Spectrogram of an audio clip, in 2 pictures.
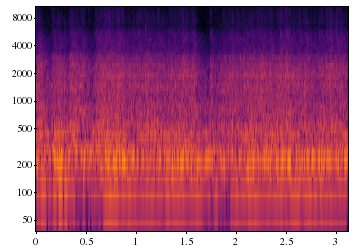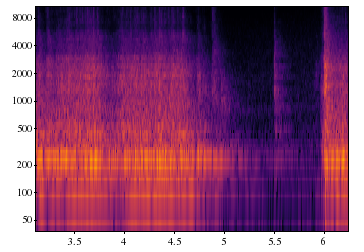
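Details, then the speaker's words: Ferguson 20 petrol/TVO tractor that sat in a shed about 10–15 years, cranked after cleaning connections with plug tester fitted: steady cranking, about three beats a second, no firing; no spark because distributor points stuck closed, possibly corrosion or burning. "so on Investigation it's pretty clear why we're getting no spark here so the points are sitting on top of the can there and we've got continuity so the points are not open"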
